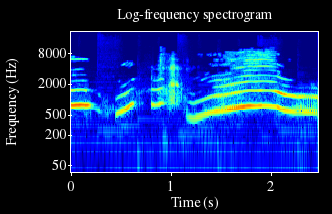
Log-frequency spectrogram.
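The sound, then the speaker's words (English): A voice imitates a whale call: a few short swooping tones, then a long, rising, sustained moan with a wavering pitch, fairly loud and alone. “… tries to make like a whale noise back to him and just goes.”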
